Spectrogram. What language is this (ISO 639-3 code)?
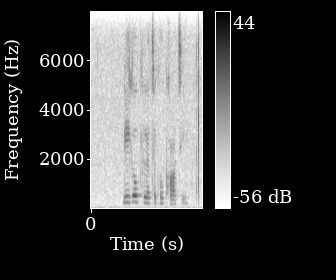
eng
